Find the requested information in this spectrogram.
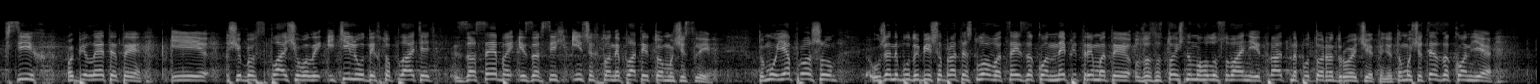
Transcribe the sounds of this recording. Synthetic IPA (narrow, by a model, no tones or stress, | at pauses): w̥sʲixɔbʲilˠɛt̪ɪt̪ɪiʃt͡ʃɔbɪsplˠɑt͡ʃʊʋɐlˠɪʔitʲilʲud̪ɪxt̪ɔplˠɑtʲɐtʲzɐsɛbɛʔizɐwsʲixinʃɪxːt̪ɔnɛplˠɑt̪ɪtʲwt̪ɔmʊt͡ʃɪsʲlʲḭ | t̪ɔmujapɾɔʃʊ | ʊʒɛnebud̪ʊbʲilʲʃɛbɾɑt̪ɪslˠɔʋɔt̪sɛjzɐkɔnːɛpʲid̪t̪ːɾɪmɐt̪ɪzɐzɐt̪ɔt͡ʃnɔmʊɦɔlˠɔsʊʋɑnʲːɐiʋʲid̪̚pɾɑʋɪt̪ɪnɐpɔwt̪ɔrnʲɛd̪ɾuɦɔt͡ʃɪt̪ɐnʲːɐt̪ɔmuʃt͡ʃɔt̪sɛjzɐkɔnjɛ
